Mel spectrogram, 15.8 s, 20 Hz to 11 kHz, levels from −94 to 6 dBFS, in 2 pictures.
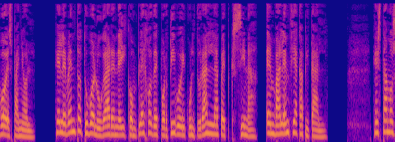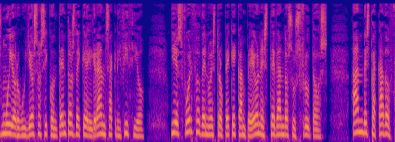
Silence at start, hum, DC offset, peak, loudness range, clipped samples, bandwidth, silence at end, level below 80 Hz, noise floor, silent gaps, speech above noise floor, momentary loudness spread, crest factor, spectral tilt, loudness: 0 s; none; under 0.1%; -6 dBFS; 2 LU; under 0.1%; 10.5 kHz; 0 s; -60 dBFS; -53 dBFS; 0.72-1.09 s, 6.57-6.94 s; 30 dB; 7 LU; 18 dB; -4.5 dB/octave; -24 LUFS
